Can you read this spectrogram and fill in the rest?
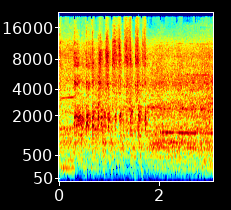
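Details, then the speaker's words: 1934 Electrolux Model 12 vacuum cleaner after refurbishment, motor previously clogged with grease, run on a transformer for 240 V: smooth steady motor and air rush at even pitch; good airflow and suction, running normally. "It is whisper silence. I'm amazed the motor turned before. It was so clagged up with grease and ever so horrible it was."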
